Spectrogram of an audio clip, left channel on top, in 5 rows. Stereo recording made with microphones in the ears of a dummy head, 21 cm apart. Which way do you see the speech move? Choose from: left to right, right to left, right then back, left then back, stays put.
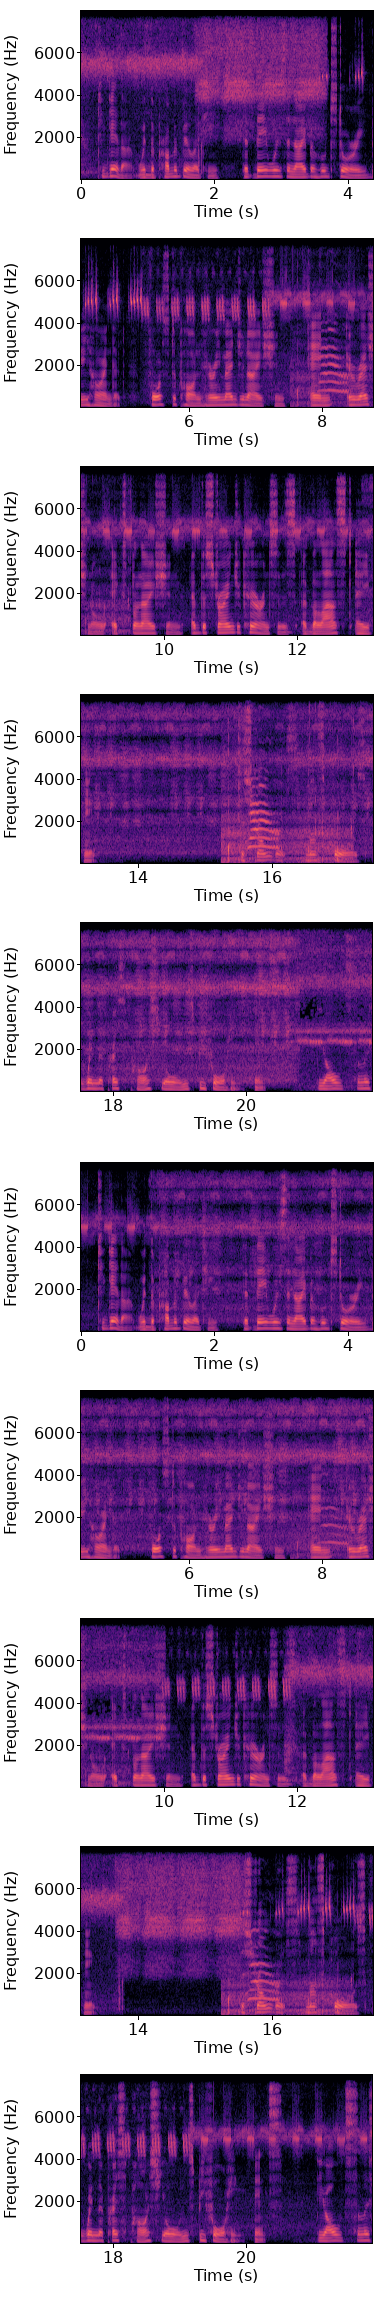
left then back.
